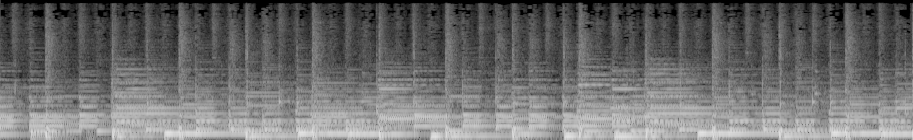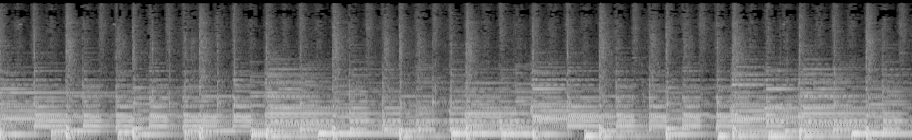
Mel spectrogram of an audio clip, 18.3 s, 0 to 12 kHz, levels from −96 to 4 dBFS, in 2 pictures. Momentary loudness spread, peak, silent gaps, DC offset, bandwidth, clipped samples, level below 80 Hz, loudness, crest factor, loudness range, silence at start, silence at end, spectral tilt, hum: 4 LU; -2 dBFS; none; under 0.1%; 11 kHz; under 0.1%; -24 dBFS; -18 LUFS; 14 dB; 1 LU; 0 s; 0 s; -8 dB/octave; none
